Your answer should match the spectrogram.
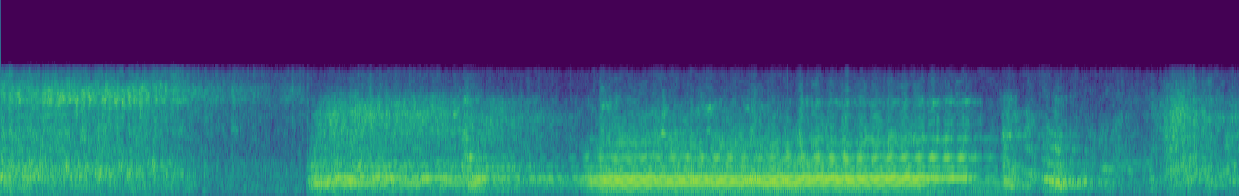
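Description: A speeding car's engine roars loudly on a stormy night on the main highway through a small village, just before it crashes with two men inside; its droning hum swells after a quieter start, holds steady for several seconds, then drops away and surges briefly again.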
